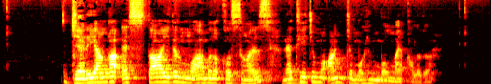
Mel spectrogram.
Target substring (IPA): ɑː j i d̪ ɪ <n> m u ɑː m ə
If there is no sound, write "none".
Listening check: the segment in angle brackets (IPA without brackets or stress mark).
n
